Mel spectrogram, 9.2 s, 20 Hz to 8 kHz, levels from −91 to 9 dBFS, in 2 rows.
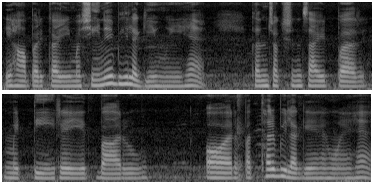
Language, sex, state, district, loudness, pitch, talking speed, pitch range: Hindi, female, Uttar Pradesh, Muzaffarnagar, -32 LUFS, 170 Hz, 135 wpm, 165-175 Hz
